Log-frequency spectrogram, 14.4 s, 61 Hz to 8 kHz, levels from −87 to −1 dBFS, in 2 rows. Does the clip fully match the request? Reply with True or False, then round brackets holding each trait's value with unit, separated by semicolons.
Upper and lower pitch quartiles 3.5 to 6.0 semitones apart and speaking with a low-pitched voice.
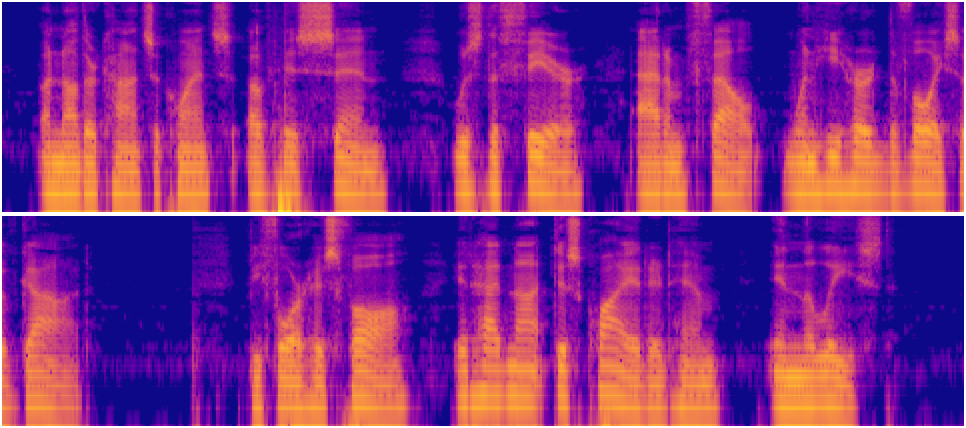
False (2.8 semitones; 95 Hz)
